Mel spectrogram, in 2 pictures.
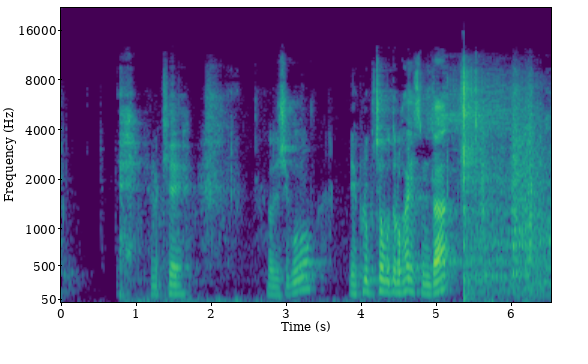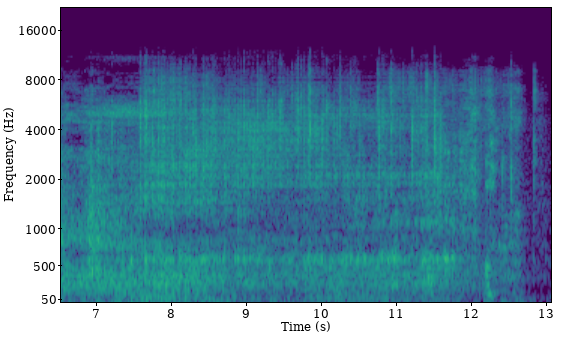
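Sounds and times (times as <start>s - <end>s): gas torch hissing: 4.8s - 12.8s.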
